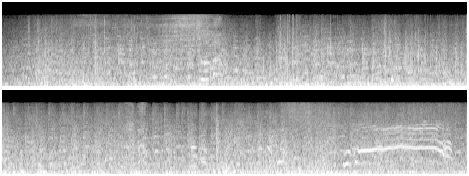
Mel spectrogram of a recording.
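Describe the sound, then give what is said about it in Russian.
Heavy waves crash and slosh against rocks in a continuous, loud roar with deep booming surges, and a brief high whistling tone rises near the end. “Скалы меняются под натиском волн.”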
